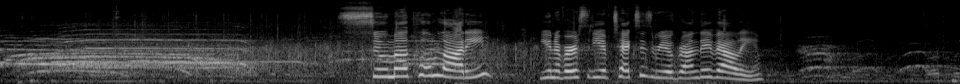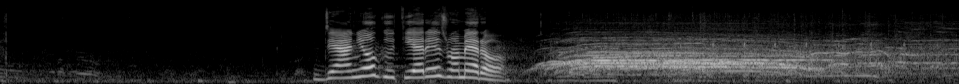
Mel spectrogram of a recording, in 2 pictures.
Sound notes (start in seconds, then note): 0.0 crowd cheering; 14.8 crowd cheering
